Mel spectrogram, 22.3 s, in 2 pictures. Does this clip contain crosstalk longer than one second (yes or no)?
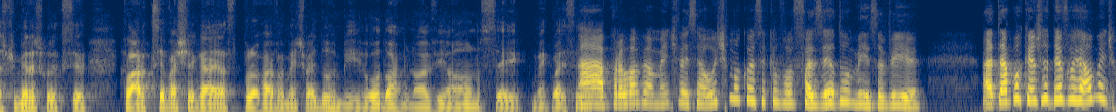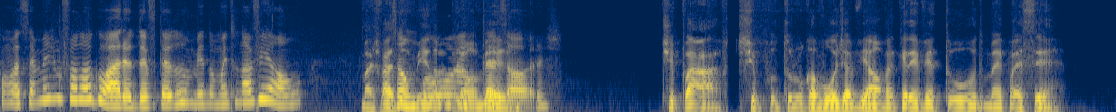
yes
